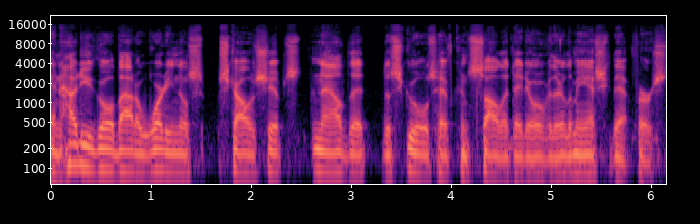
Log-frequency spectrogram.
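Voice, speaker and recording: In an Arkansas accent, the speaker uses a bright, sharp tone at a moderate pace with fairly even intonation, the sound dry and close with no echo in a very clean recording with a silent background. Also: man. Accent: Southern US (Arkansas). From US South. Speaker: radio host. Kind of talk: radio interview.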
